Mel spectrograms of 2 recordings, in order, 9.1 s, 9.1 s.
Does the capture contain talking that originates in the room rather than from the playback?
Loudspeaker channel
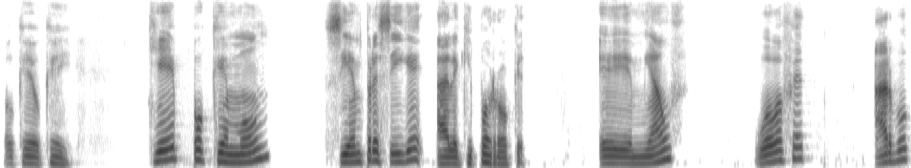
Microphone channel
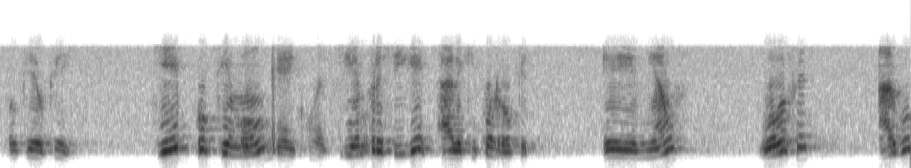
Yes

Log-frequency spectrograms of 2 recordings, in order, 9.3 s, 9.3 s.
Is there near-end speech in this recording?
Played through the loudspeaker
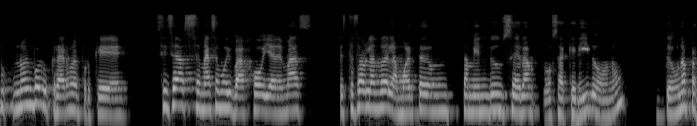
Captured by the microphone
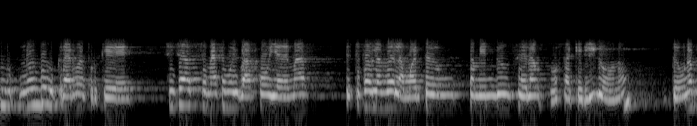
No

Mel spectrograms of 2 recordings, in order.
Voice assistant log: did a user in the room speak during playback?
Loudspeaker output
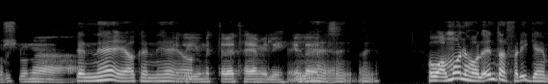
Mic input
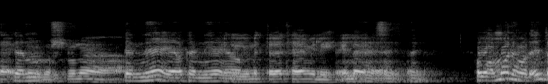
No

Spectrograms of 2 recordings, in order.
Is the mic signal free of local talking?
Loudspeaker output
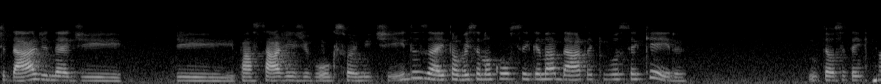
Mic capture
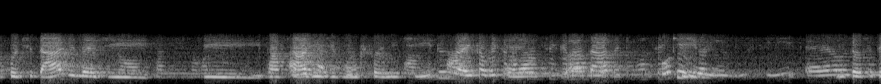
No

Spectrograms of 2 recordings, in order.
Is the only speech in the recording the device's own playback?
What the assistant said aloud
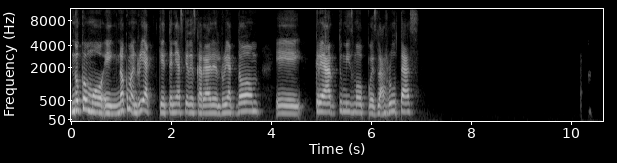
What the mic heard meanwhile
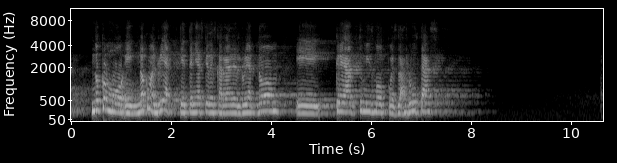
Yes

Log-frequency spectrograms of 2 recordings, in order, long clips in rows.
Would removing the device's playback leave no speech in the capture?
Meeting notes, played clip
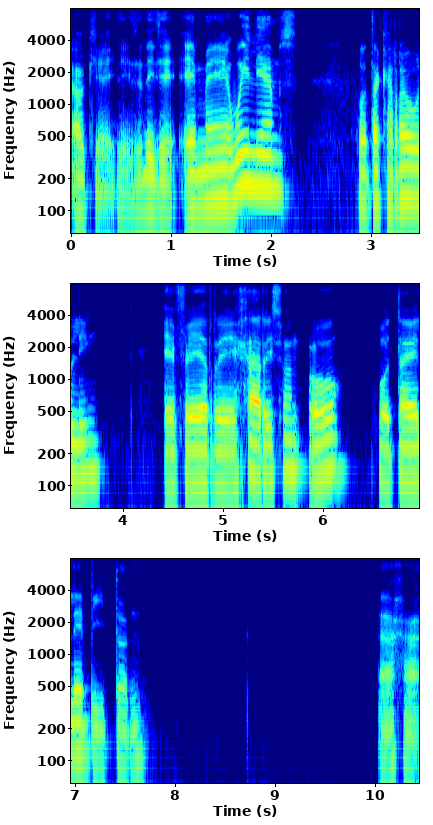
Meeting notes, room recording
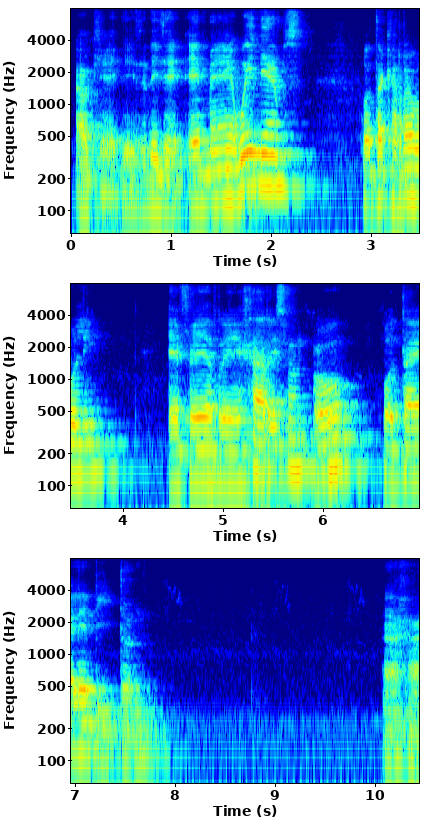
Yes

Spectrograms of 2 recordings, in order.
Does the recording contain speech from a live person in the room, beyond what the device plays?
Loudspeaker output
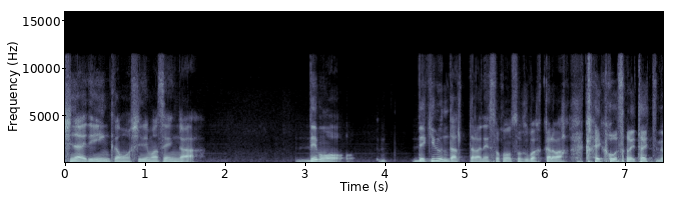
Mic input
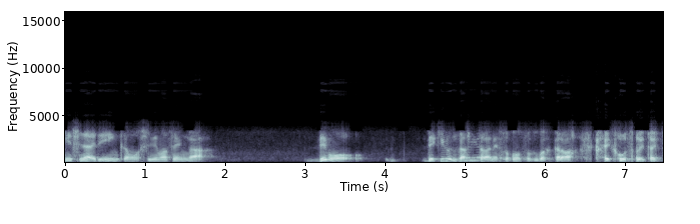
Yes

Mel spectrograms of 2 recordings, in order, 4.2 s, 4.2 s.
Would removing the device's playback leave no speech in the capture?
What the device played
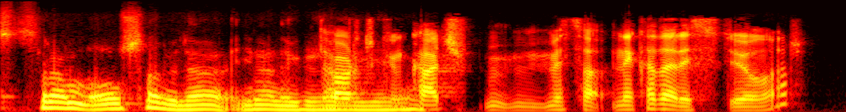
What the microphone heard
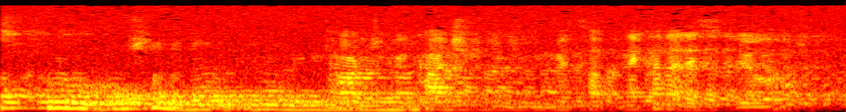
Yes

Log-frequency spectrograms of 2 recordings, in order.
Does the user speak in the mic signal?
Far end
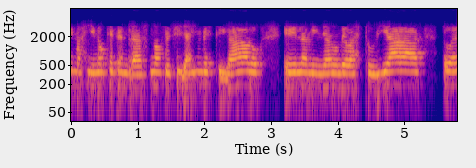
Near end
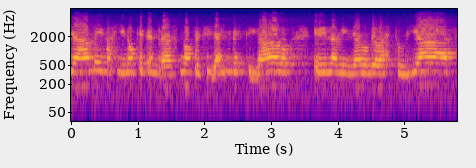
No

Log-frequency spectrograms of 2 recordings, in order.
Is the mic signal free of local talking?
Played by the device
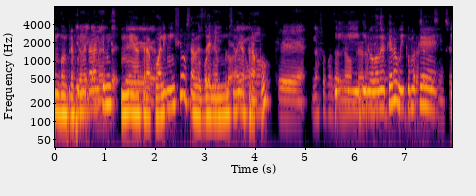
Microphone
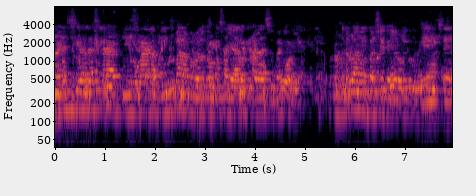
No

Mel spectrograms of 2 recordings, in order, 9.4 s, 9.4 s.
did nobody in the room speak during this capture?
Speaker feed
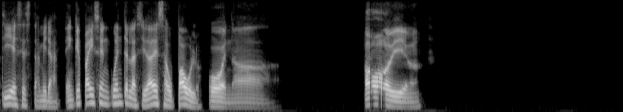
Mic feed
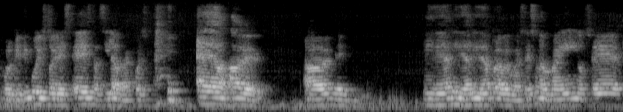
No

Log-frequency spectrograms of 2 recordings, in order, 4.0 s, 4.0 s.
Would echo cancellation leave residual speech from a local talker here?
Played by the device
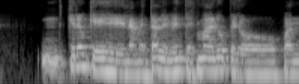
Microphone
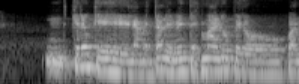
No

